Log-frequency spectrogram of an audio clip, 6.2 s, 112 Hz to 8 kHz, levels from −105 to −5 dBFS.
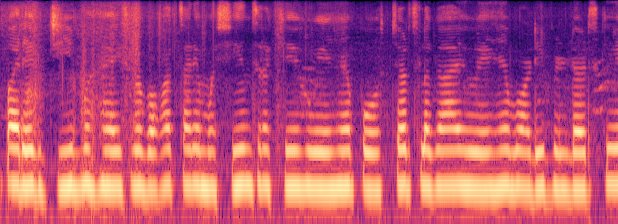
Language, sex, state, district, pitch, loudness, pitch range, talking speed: Hindi, female, Himachal Pradesh, Shimla, 225 Hz, -16 LUFS, 220-235 Hz, 185 wpm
